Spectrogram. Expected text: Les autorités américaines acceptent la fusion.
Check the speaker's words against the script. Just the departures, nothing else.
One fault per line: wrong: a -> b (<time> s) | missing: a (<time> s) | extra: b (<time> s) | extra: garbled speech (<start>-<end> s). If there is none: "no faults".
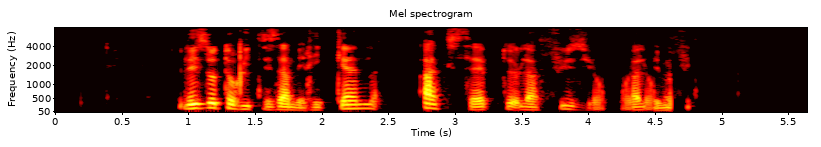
extra: garbled speech (4.2-4.8 s)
